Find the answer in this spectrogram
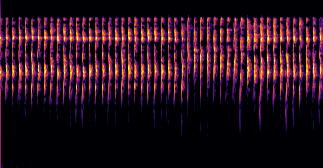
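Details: Lovebird in the minor singing style, meant to teach pet lovebirds: a long, very regular stream of sharp, buzzy chirps, about four every second, sustained for more than six seconds.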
